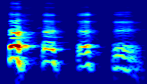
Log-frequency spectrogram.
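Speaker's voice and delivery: loud hearty villain laugh; robber's loud triumphant laughter; booming robber laugh. Acted. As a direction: let out a roaring belly laugh. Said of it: "brach in ein schallendes Gelächter aus".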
